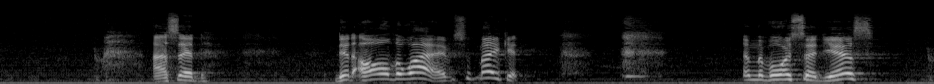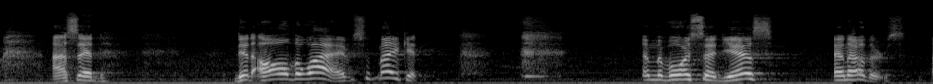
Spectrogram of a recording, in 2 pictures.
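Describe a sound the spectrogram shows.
A middle-aged man speaks slowly and earnestly into a microphone, in short phrases with pauses.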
